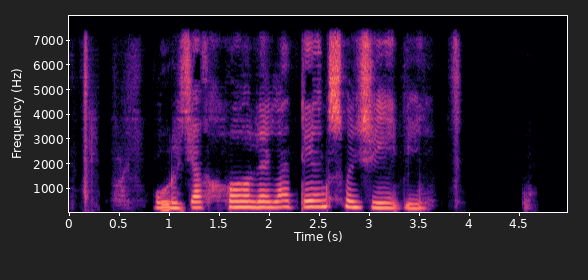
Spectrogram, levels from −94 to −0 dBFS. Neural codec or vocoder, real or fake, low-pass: codec, 16 kHz in and 24 kHz out, 0.6 kbps, FireRedTTS-2 codec; fake; 7.2 kHz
